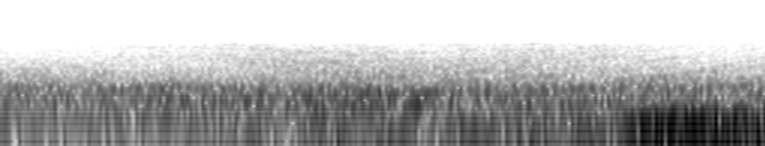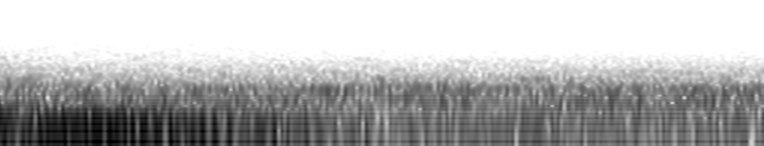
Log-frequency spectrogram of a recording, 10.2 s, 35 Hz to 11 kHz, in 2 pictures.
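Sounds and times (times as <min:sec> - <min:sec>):
alien machinery: 0:02.2 - 0:09.6.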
